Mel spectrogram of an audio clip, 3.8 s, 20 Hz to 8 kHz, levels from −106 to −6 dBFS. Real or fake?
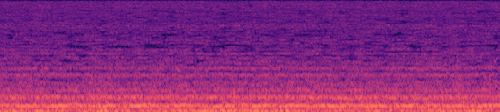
fake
